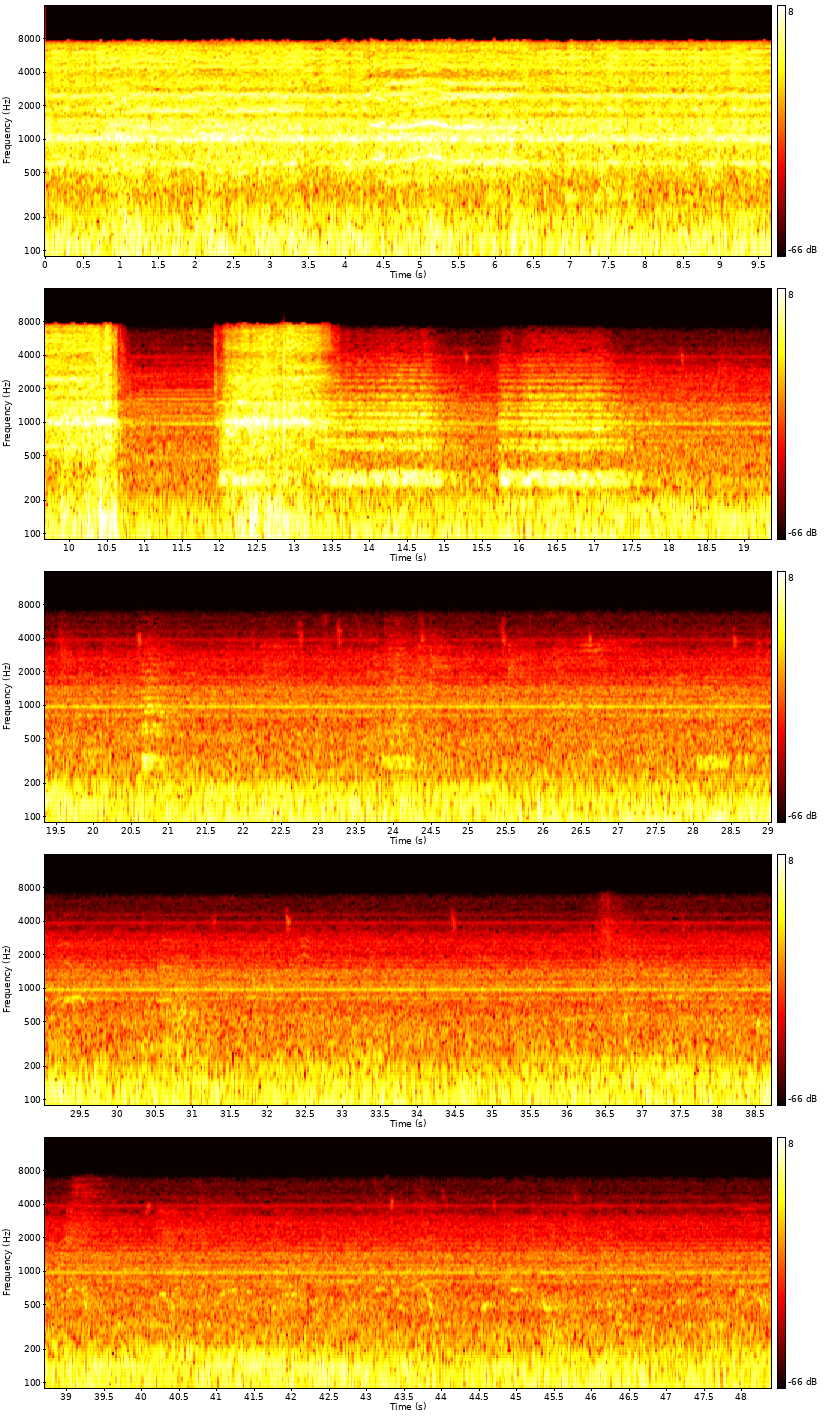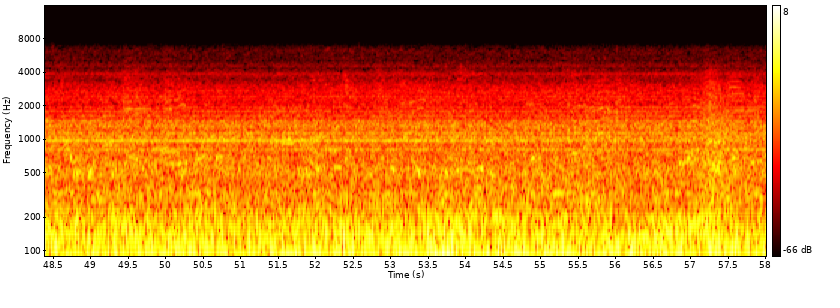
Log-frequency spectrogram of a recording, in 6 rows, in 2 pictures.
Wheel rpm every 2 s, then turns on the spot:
160, 160, 160, 160, 160, 90, 80, 0, 0, 0, 0, 0, 0, 0, 0, 0, 0, 0, 0, 0, 0, 0, 0, 0, 0, 0, 0, 0, 0.
10-12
